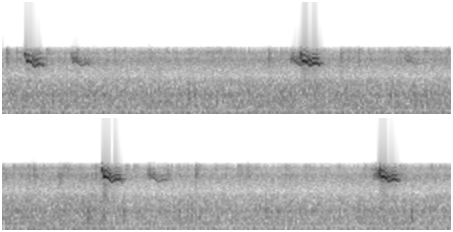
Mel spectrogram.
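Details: Fledgling bluebird at a screen door peeping persistently: thin descending high peeps, often doubled, repeated roughly every two and a half seconds over a faint steady background hiss.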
